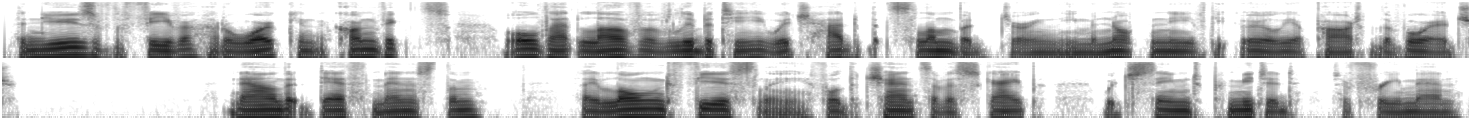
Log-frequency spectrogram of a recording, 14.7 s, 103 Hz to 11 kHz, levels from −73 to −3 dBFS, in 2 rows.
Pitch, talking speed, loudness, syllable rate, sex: 95 Hz, 190 wpm, -20 LUFS, 5.8 syllables/s, male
